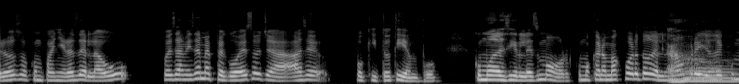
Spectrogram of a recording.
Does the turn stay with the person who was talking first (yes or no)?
yes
